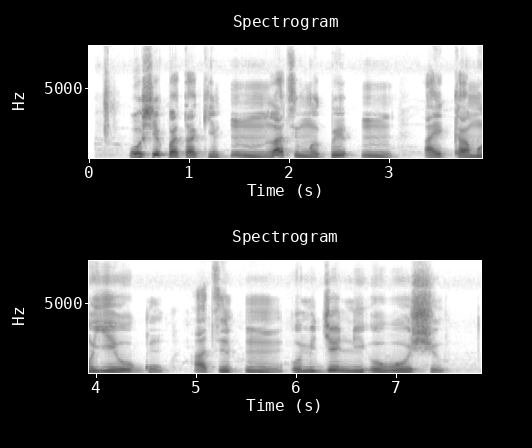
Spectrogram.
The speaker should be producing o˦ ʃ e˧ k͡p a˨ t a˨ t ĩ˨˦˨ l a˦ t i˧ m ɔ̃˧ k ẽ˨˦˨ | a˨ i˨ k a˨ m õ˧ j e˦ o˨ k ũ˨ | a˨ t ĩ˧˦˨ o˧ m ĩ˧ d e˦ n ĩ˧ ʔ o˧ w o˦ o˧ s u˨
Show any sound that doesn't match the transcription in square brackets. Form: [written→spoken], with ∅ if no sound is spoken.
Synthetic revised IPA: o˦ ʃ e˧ k͡p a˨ t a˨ [t→k] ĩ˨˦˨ l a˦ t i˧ m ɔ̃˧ [k→k͡p] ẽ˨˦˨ | a˨ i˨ k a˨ m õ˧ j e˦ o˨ [k→ɡ] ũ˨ | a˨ t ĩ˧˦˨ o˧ m ĩ˧ [d→d͡ʒ] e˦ n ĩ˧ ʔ o˧ w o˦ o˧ [s→ʃ] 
